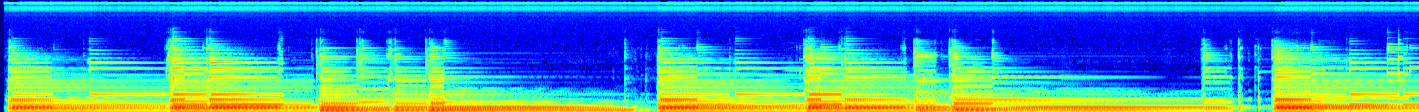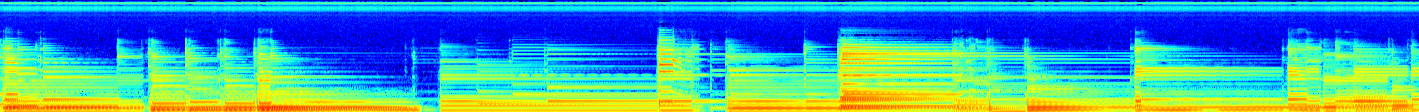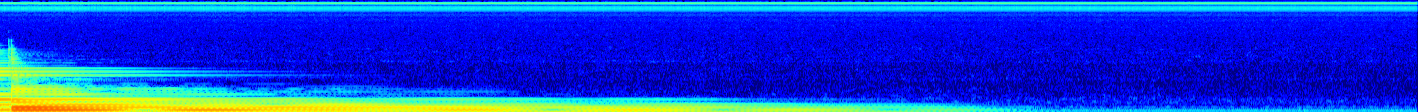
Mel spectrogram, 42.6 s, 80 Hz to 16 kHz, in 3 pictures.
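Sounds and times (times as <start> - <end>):
Tele guitar through a pentode filter: 0.0 - 42.5.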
